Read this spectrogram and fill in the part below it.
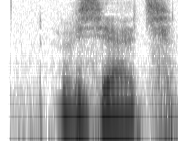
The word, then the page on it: взять: [vzʲa'tʲ]; /vzʲætʲ/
